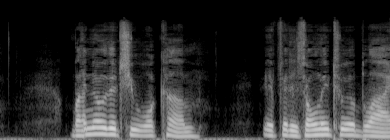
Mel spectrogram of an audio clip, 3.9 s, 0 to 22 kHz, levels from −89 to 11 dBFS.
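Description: At 0.79 s the speech is broken by a brief glitch lasting about 0.06 s, until 0.85 s. This is damaged data in a compressed stream. A short run of the encoded data is corrupt. The decoder cannot read those frames correctly. It loses sync and hunts for the next valid frame header. What comes out is a glitch rather than clean audio. Then normal decoding picks up again.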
